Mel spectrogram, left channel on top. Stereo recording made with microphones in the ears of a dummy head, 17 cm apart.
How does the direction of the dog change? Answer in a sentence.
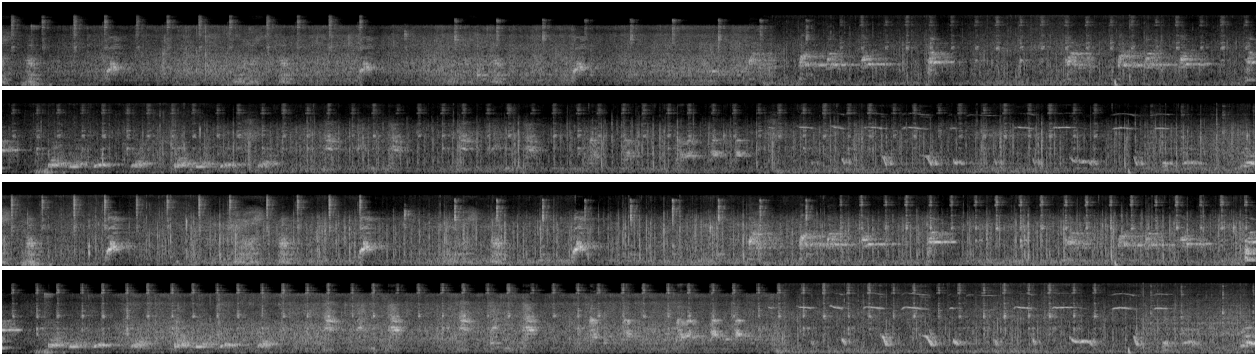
In this clip you hear the dog move from right to left and back again.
